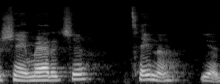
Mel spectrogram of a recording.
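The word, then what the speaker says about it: Taina: Uh, we got G Herbo and Tayana Williams. Did I say her name right? Tana, you got to ask like I did not say it right.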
